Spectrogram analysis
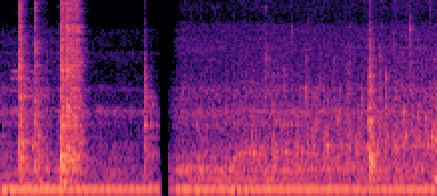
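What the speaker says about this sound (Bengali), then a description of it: "এখন আমি নেড়ে নিচ্ছি।" A spoon stirs a beef curry with papaya and potato in a pot, making close clanks and scrapes against the metal over a steady low hum, with a brief cut partway through.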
